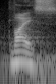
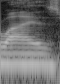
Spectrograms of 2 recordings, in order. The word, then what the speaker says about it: Weisz: right Vice yeah Vice even though it looks like we or wise it looks like we Wheezy I get all sorts of pronunciations but but it's Vice like the opposite of virtue you know yeah or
